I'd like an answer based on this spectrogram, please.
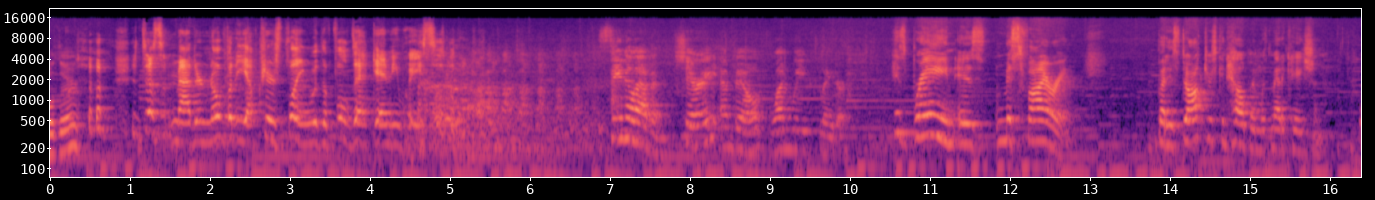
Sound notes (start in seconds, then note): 0.4 laughs; 4.6 laughter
